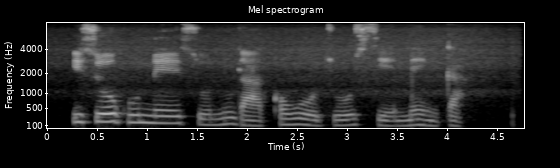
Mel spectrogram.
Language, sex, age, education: Igbo, male, 30-45, tertiary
